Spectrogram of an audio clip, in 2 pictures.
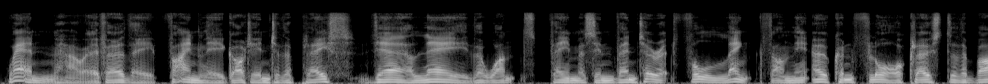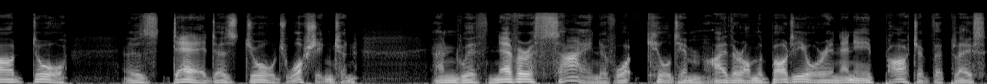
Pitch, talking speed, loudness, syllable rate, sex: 95 Hz, 155 wpm, -21 LUFS, 4.1 syllables/s, female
